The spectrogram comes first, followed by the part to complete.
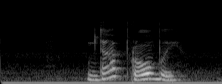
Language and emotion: Russian, neutral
